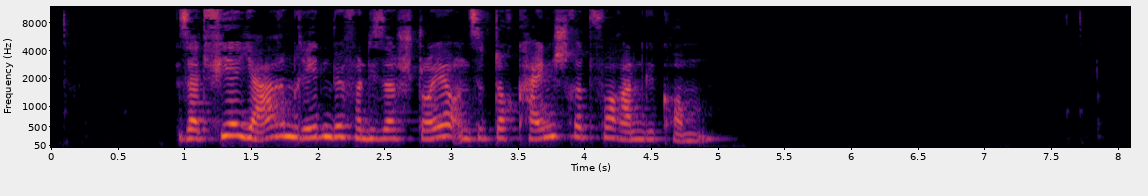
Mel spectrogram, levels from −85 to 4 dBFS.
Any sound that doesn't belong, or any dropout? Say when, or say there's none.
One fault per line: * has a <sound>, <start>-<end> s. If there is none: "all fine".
all fine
